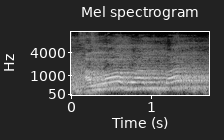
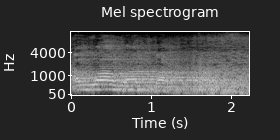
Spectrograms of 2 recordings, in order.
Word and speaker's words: আল্লাহু আকবার: নতুন যারা আসছেন তাদেরকে আবার বলে দিই, আল্লাহু আকবার, আল্লাহু আকবার। এই আল্লাহু আকবার রাকে সর্বাবস্থায় সাকিন দিয়া পড়তে হবে।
